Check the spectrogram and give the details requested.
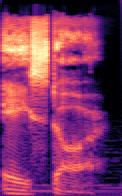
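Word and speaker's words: Sagittarius A*: Our own supermassive black hole is named Sagittarius A, pronounced A star.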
